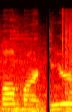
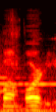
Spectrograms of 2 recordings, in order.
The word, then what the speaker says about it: Bombardier: Bombardier is the correct way to say that, and the correct way to spell it. It looks like Bombardier, but it's a French one, which is why it's actually pronounced Bombardier.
